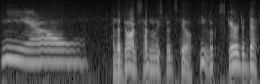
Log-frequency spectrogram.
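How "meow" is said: high drawn-out kitten mew; frightened kitten crying for mother; kitten meow. Acted. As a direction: call out like a scared kitten. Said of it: "called for his mother".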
